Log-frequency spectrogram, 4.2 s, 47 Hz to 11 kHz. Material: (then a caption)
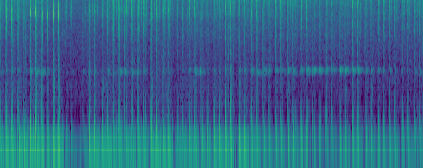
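Wood. A bowling pin is tapped fast and aggressively, producing a rapid, continuous run of short, deep, dull knocks. Each tap dies away almost instantly, with nearly all the energy in the low range and a faint steady tone near 1 kHz underneath.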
